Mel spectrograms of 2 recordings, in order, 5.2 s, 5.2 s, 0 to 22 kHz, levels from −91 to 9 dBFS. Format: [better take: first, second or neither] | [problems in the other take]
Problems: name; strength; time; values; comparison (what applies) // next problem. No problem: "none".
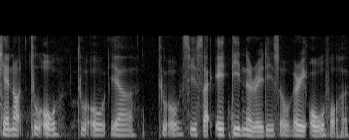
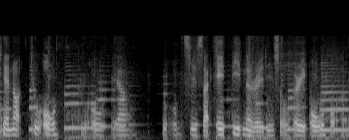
first | noise reduction (neural mask model RNNoise)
